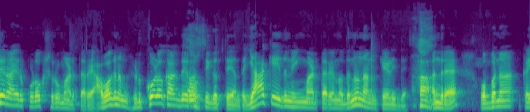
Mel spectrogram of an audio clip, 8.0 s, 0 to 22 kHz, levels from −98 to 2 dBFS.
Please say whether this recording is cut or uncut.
uncut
